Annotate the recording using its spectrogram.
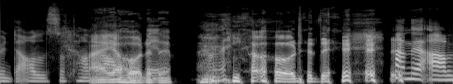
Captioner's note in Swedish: skratt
